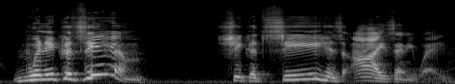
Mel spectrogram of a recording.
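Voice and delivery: lively read-aloud storybook voice; story narration. Acted. Reading a picture book to children, lively storytelling voice. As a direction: read it like bedtime story time.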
